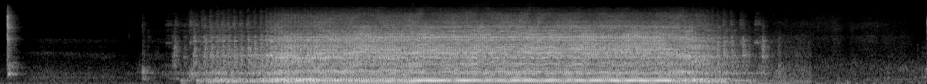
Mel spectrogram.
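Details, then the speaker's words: Puch Maxi moped being pedalled with timing set about 14 degrees before top dead centre, compression and spark present but plug dry: steady churn with soft regular puffs near three a second, never firing; cranks but won't start, fuel supply suspected. "I think we've pretty much got the timing right, but the plug was dry, wasn't it? Got compression, got spark. Don't think we've got fuel."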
